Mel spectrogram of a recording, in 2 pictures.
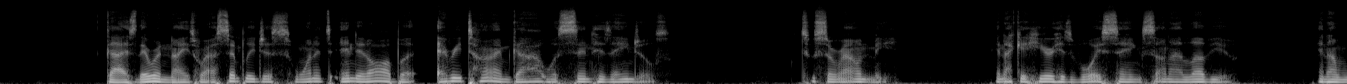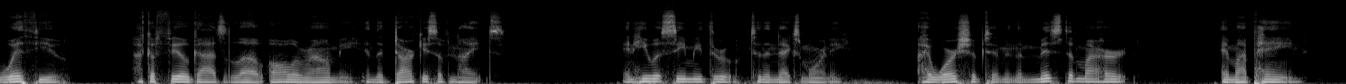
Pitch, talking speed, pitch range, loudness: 115 Hz, 165 wpm, 110-125 Hz, -27 LUFS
